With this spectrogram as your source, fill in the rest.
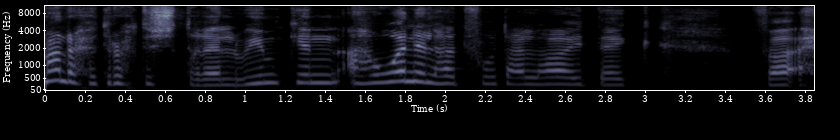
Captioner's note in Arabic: لغة أجنبية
